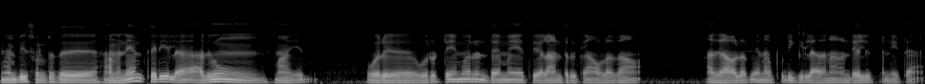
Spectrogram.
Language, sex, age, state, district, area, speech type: Tamil, male, 18-30, Tamil Nadu, Kallakurichi, urban, spontaneous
